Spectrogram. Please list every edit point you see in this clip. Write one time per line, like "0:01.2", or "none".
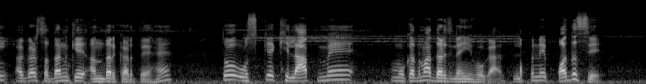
0:05.2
